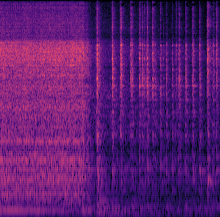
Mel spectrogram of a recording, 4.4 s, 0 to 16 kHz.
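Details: Enco RF-30 mill single-phase induction motor, newly rewired with a DPDT relay replacing the barrel switch for start and reverse, drive belts off: steady mains hum with bright whir about two seconds, then coasting tick winding down; runs normally.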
